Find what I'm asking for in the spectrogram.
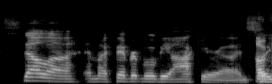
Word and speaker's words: Akira: Do you pronounce it Stelkira? Is that how you pronounce it? – Yeah, Akira. – Akira, okay. Yeah, Stelkira, like Akira.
